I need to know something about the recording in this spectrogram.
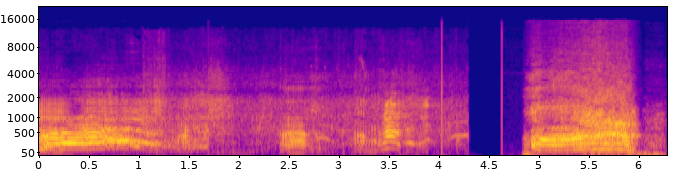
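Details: Hippopotamus giving deep, rough roaring calls with warbling harmonic arcs, a short dead-silent break near four seconds, then one more long harsh bellow.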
